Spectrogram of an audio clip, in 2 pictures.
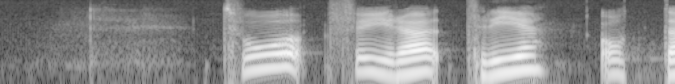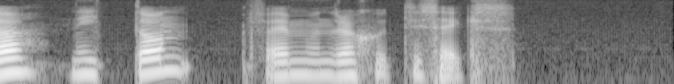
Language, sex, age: Swedish, female, 36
